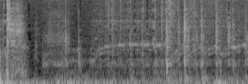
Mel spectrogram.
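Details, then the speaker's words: Vintage VCR struggling on rewind because of a worn, slipping idler tire: faint wavering squeal with scattered clicks. "Yeah, you can see it's really struggling to uh to rewind because of that that tire we saw."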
